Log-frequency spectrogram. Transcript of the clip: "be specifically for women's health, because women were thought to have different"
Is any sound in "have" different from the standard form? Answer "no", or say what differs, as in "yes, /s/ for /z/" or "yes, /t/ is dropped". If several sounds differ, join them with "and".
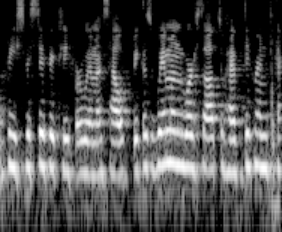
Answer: no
